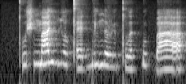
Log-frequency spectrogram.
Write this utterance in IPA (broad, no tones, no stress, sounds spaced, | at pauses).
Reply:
kʷʼ ɯ ʃ ŋ͡m a lʲ ʎ o l tʼ ɛ ɡ͡b ɯ lʲ ŋ ə v y kʷʼ ɜ k͡p u ɡ͡b a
